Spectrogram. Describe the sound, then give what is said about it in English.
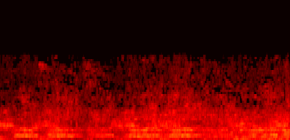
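A large crowd of union workers chants at a construction site in Midtown Manhattan near Trump Tower, in a steady, rhythmic cadence, many voices merging into a loud, continuous roar of repeated phrases with no single voice standing out. “So you can hear those chants.”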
